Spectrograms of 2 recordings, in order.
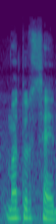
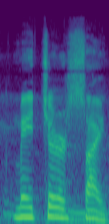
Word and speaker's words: Maturesid: Bacanya Matur Side aja sih, Matur Side. Mature Side. Matur Side aja sih aku bilangnya. Matur Side. Side. Matur berarti kayak matur suwun gitu.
